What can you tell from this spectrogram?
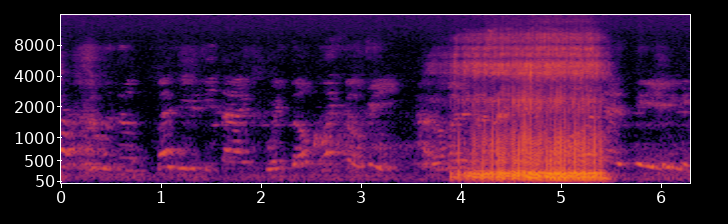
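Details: Person napping who fell asleep within 30 seconds: a loud, rough snore of about 1.5 seconds rising out of quieter breathing and room noise; snoring.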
